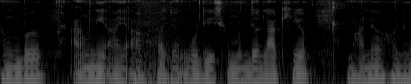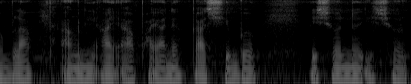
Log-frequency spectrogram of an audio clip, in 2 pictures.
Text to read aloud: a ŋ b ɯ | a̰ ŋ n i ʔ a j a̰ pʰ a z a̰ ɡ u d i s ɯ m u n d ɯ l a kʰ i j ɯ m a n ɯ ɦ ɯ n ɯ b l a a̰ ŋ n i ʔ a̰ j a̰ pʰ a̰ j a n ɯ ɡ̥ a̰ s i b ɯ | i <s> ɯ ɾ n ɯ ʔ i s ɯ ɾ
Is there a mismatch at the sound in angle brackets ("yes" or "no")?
no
